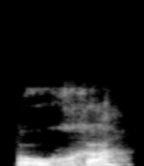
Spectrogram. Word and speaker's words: Bruja: We are looking for any mentioning of my name, Bruja, pronounced in German like the Spanish word bruja, or for the official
